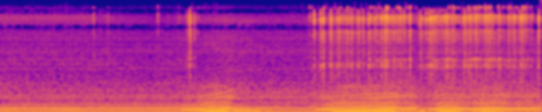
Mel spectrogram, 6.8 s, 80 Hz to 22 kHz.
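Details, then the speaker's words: WEN 2000-watt inverter generator running an older 90 A flux welder: steady engine drone, then pitch sags and wavers as the generator overload trips, the engine idles down and the welder stops. "right here I realized that the overload on the generator tripped you can hear it just idle down and the welder stopped working so I got to shut it off and restart it"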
